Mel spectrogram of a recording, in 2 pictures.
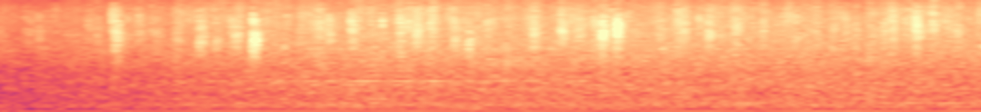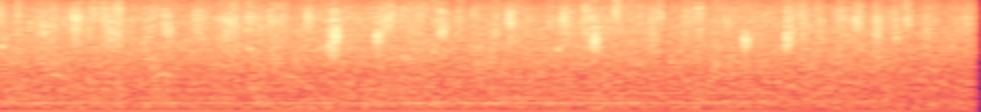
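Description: Heavy rain pours down steadily, a dense continuous hiss with scattered close drips and spatters, loud and constant throughout with no voices.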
